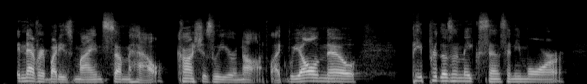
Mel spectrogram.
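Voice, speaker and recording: A man with a Portuguese accent talks at a moderate pace with a medium pitch. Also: dry, close sound with no echo. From Brazil. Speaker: head of marketing. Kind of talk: interview.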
